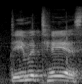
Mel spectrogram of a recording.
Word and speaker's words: DeMatteis: I believe it's pronounced JM DeMatteis. DeMatteis, there you go.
